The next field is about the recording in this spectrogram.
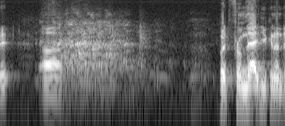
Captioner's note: laughing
